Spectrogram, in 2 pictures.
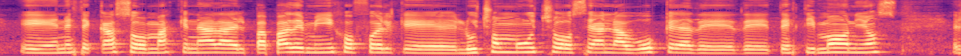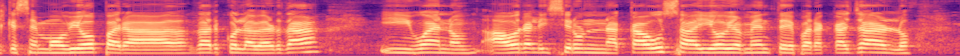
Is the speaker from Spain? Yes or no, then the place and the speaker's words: no; Catamarca, Argentina; Nosotros somos de Catamarca.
